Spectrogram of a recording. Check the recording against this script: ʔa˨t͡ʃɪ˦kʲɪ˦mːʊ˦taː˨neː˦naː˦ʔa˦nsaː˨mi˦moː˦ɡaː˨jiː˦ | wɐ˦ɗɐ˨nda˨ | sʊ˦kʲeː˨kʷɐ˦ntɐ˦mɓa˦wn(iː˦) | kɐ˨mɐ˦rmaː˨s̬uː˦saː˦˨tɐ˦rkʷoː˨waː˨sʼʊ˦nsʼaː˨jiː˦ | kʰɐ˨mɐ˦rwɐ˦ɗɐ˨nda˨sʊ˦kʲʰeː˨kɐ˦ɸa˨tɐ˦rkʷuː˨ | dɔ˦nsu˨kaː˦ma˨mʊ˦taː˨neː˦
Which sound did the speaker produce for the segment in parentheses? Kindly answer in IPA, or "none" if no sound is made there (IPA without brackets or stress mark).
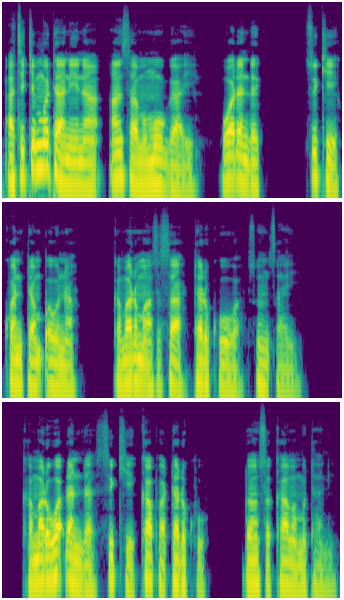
aː˦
